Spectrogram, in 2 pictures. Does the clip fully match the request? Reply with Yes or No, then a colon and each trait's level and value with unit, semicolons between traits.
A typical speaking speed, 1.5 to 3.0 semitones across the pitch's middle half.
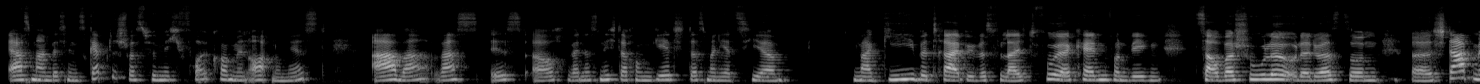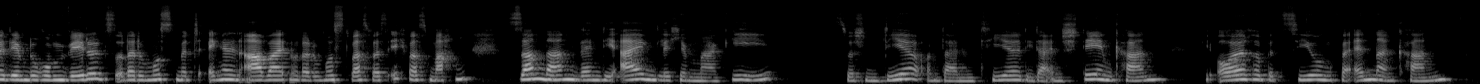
Yes: average, 160 wpm; average, 2.7 semitones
